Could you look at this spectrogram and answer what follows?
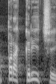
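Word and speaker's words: प्रकृति: Prakruti. É difícil falar, né? É difícil. Fala de novo. Prakruti. Mas tudo bem. Não cheguei lá, não. Você fala prakriti, que é assim que se escreve, que tá bom.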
